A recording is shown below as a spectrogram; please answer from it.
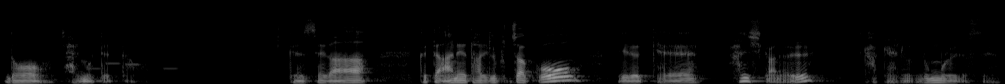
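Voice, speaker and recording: Standing as a church elder, a middle-aged man with a low voice gives his testimony at normal speed, very lively in its rise and fall. Pressing, loud outbursts give way to hushed asides, and he frequently answers his own questions.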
